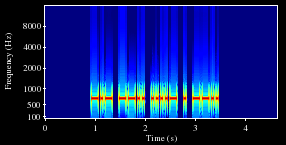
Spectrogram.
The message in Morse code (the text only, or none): KZ4EZ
